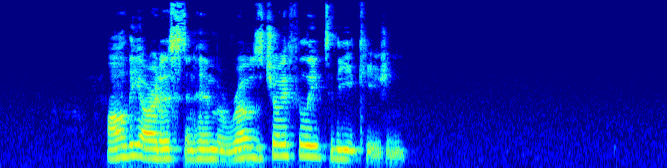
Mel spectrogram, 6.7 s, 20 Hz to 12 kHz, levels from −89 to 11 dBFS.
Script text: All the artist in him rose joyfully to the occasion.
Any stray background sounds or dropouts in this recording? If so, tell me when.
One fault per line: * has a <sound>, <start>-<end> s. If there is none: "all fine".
all fine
